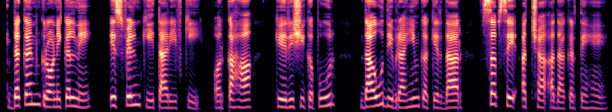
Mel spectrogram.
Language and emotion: Urdu, neutral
